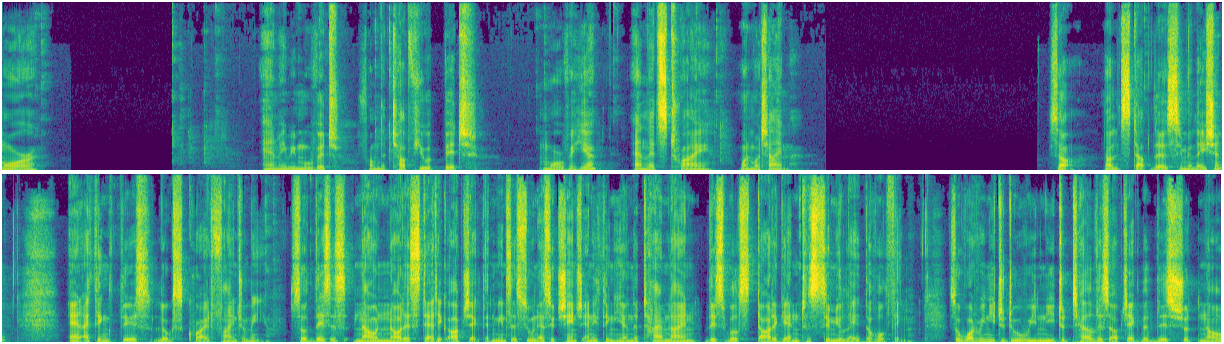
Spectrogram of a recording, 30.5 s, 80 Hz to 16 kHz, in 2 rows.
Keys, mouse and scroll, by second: 0.9 g, 1.0 scroll down 1, 1.2 double click, 1.3 g, 1.6 middle click, 1.7 g, 1.9 scroll down 1, 2.0 shift+middle click, 2.3 Tab, 2.6 middle click, 5.5 g, 7.5 r, 7.6 middle click, 8.6 shift+middle click, 12.3 scroll up 1, 12.4 middle click, 12.5 scroll down 1, 12.6-13.5 scroll up 1, 15.0 middle click, 19.1 middle click.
